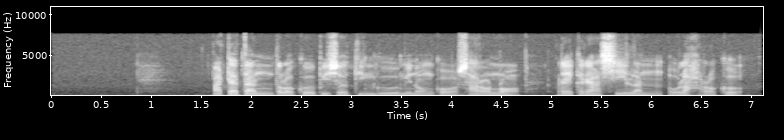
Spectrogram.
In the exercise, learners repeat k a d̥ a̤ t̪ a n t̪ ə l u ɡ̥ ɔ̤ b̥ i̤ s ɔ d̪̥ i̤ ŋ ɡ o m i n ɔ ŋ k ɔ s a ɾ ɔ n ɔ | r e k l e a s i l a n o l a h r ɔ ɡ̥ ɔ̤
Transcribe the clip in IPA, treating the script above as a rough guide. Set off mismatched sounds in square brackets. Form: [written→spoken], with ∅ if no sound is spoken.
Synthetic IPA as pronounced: [k→p] a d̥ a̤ t̪ a n t̪ ə l [u→ɔ] ɡ̥ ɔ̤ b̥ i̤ s ɔ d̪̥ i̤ ŋ ɡ o m i n ɔ ŋ k ɔ s a ɾ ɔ n ɔ | r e k [l→ɾ] e a s i l a n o l a h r ɔ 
